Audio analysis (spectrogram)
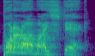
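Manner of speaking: high, forceful mock yell; snapped demand. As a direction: imitate a teammate yelling an order. Acting out teammate's angry demand at practice.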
